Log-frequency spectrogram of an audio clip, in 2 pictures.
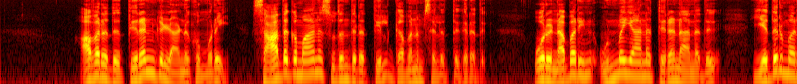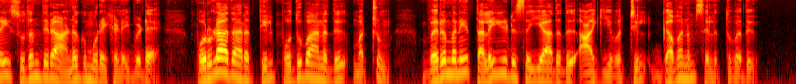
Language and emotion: Tamil, neutral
